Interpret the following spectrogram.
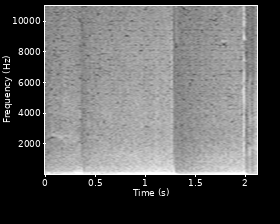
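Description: Loud low rumble with a hiss over it, noise on the microphone, dipping briefly a little past halfway.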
